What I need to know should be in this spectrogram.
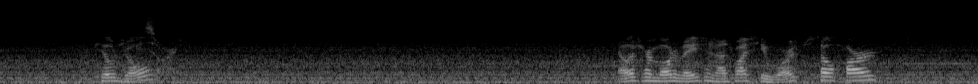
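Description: A young man answers calmly nearby.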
